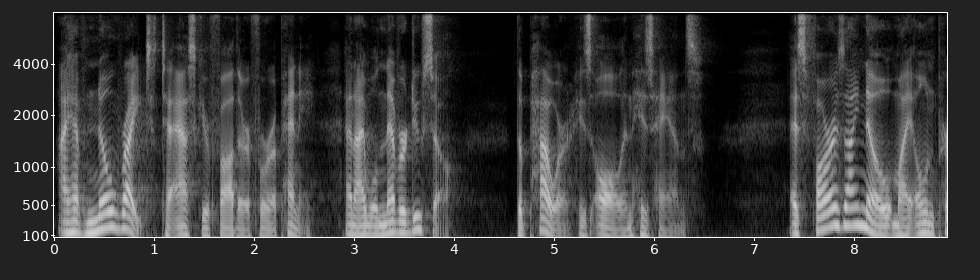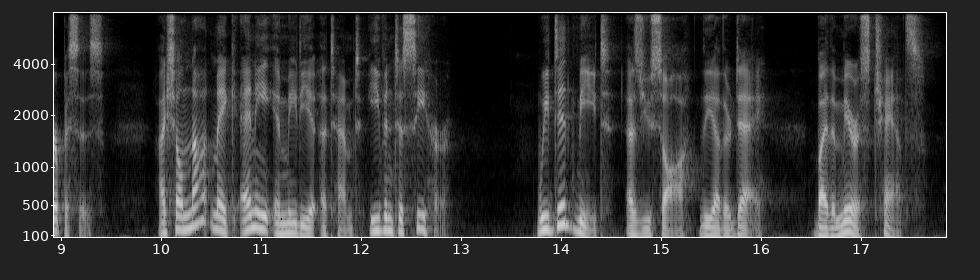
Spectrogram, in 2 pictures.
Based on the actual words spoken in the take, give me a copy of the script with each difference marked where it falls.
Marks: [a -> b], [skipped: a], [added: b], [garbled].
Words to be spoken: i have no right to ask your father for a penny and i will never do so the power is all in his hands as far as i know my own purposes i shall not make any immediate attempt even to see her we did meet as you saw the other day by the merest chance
i have no right to ask your father for a penny and i will never do so the power is all in his hands as far as i know my own purposes i shall not make any immediate attempt even to see her we did meet as you saw the other day by the merest chance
